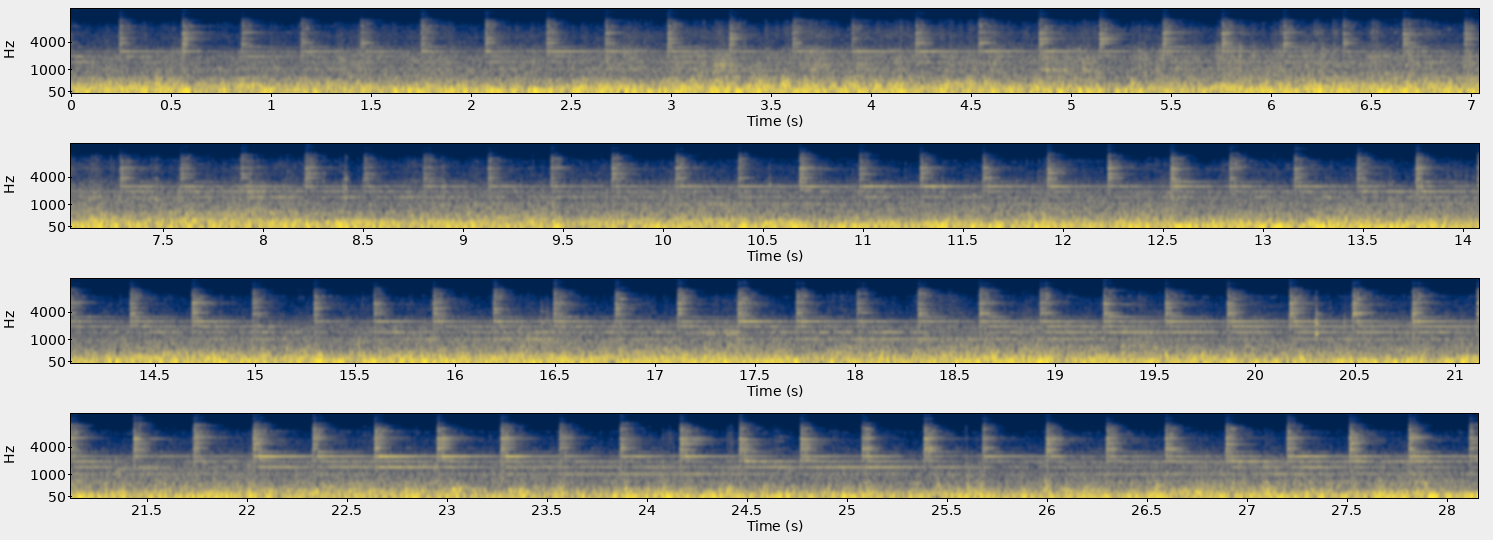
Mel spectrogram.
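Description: Freight cars rolling steadily past: a continuous rumble and clatter of steel wheels on rail, with several steady high-pitched tones over it.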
